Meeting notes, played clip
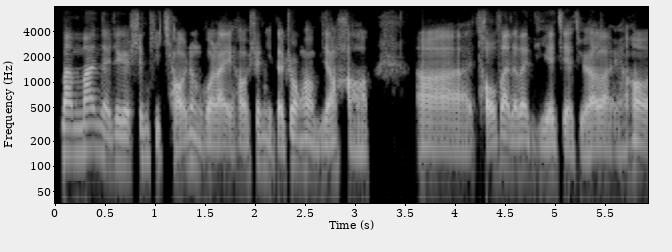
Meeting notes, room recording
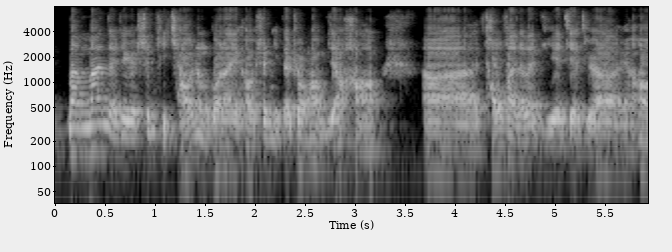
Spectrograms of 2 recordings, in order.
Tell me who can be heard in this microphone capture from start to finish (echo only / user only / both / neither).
echo only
